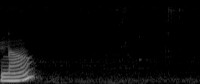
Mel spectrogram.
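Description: A voice finishing a word in the first third of a second, then only faint background noise.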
